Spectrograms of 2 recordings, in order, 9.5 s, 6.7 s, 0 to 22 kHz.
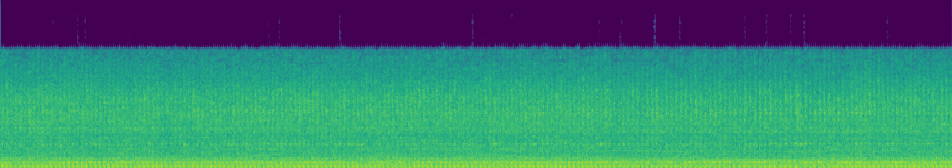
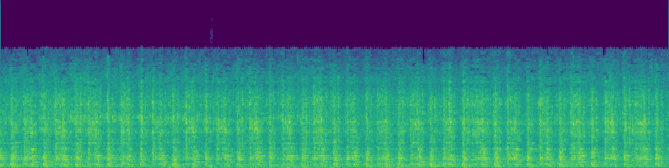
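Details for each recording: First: Cub Cadet i1050 zero turn, left outside for years, after carburetor cleaning, on auxiliary fuel with choke on: steady, even chugging of about 2.5 beats a second with no misses; runs, with white smoke, awaiting replacement push rods. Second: Cub Cadet i1050 zero-turn mower left outside for years: starter spins it over evenly about three times a second with no firing; fuel reaches the pump but carburetor jet clogged with stale-fuel residue.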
